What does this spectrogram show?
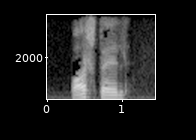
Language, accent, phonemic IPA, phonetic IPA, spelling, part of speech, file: Armenian, Eastern Armenian, /pɑʃˈtel/, [pɑʃtél], պաշտել, verb, Hy-պաշտել.ogg
- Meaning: 1. to worship 2. to adore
